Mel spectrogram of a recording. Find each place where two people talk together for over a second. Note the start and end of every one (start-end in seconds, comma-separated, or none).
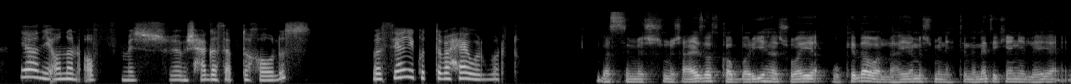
none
